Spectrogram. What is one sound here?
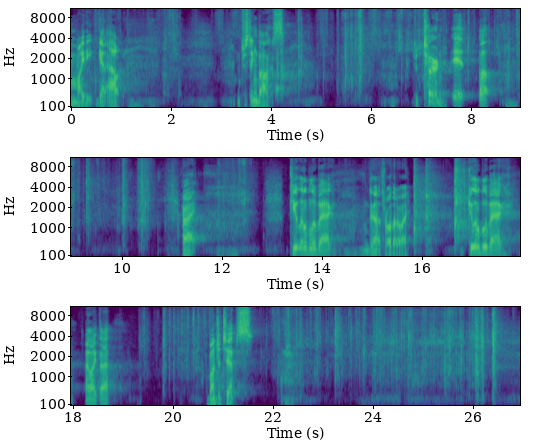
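Plastic packaging crinkles and rustles in hands.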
